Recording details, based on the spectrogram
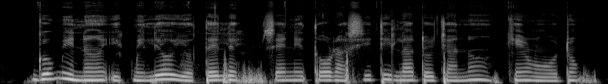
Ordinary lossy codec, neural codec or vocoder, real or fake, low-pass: none; none; real; none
